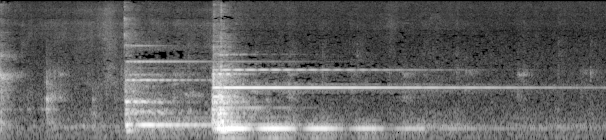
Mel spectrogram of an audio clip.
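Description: Antique mantel clock striking its gong: two struck notes about a second apart, the second louder, ringing out and slowly fading with a low pulsing hum, set off as the hands are turned on the dial. A light click comes just before the first note.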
